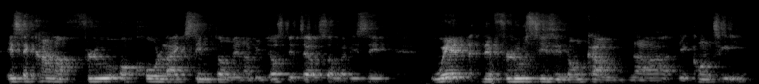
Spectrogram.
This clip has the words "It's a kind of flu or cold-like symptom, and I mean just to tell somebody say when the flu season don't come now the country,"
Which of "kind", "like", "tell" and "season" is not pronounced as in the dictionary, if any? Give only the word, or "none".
none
